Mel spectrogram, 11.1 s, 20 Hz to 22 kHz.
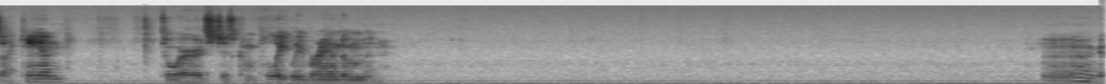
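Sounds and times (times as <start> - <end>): man talking: 0.0 - 0.8, 1.6 - 4.0, 10.4 - 11.0
low hum: 0.0 - 11.0.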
